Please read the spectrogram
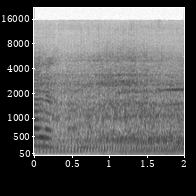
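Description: Small motorcycle engine running steadily at low speed, heard from the rider's seat.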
